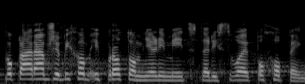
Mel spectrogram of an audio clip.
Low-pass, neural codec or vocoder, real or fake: 7.2 kHz; codec, 16 kHz, 8 kbps, FunCodec, trained on LibriTTS, 25 frames a second; fake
